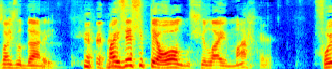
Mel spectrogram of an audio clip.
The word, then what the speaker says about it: Schleiermacher: O pessoal fala Schleiermacher, mas minha filha que me ensinou, minha filha está estudando alemão, falou que é Schleiermacher, né?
